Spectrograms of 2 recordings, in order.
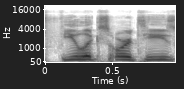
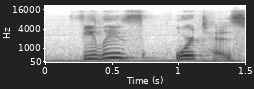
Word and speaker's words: Felix Ortiz: B Smita the F how did she pronounce Felix Ortiz go back to that police say 42-year-old felis ores J feel is ortis is this [ __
